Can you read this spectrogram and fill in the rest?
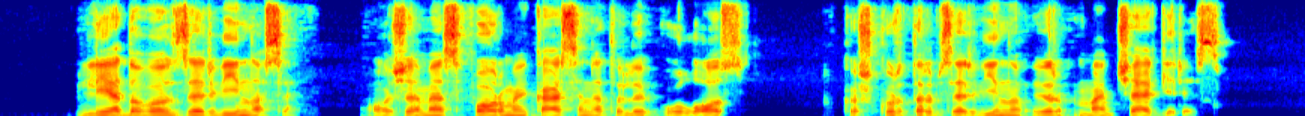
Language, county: Lithuanian, Klaipėda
